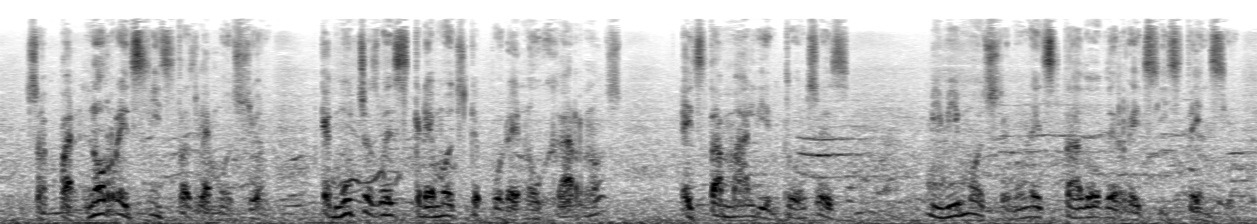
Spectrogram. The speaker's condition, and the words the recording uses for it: Laryngectomy. Bueno, a mí me dio cáncer, por eso es la voz sexy que me escucha.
